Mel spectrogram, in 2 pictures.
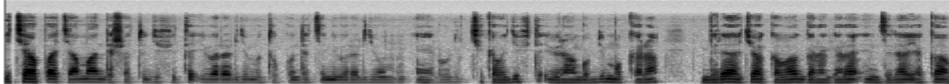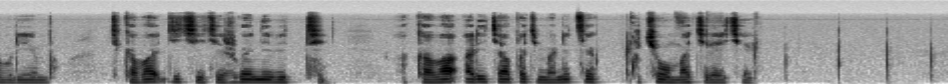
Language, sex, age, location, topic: Kinyarwanda, male, 50+, Kigali, government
